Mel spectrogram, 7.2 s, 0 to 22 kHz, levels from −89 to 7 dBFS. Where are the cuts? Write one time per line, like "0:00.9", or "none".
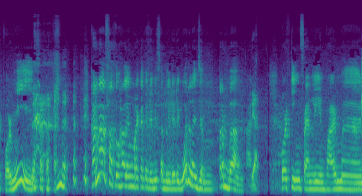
0:05.8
